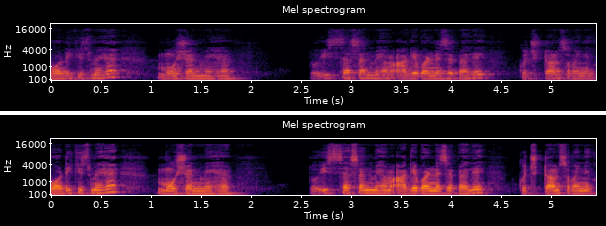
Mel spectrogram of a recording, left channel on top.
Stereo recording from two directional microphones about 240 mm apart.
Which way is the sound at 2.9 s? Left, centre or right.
Right.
